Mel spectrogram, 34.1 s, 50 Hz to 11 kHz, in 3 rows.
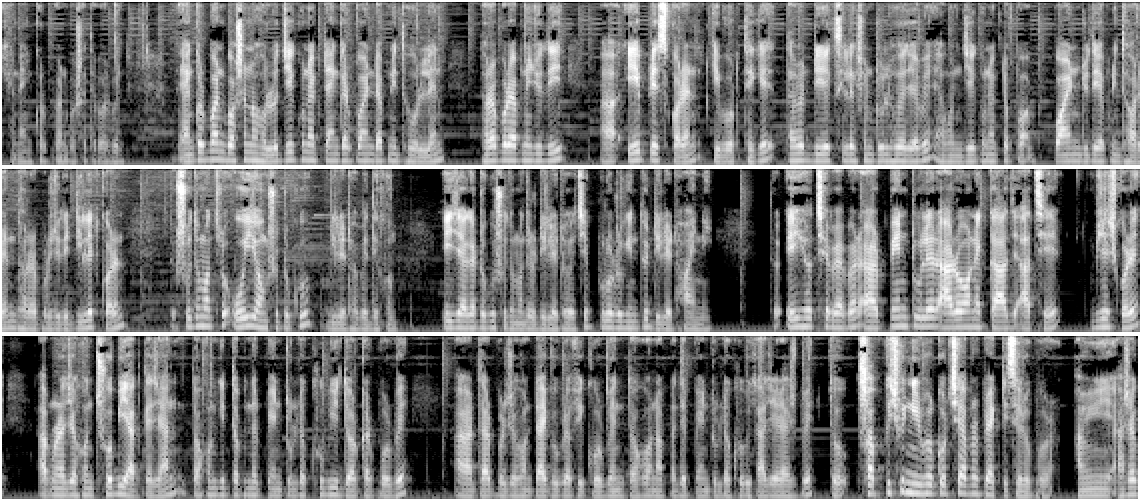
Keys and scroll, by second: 1.1 super+z, 5.5 a, 12.1 BackSpace.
